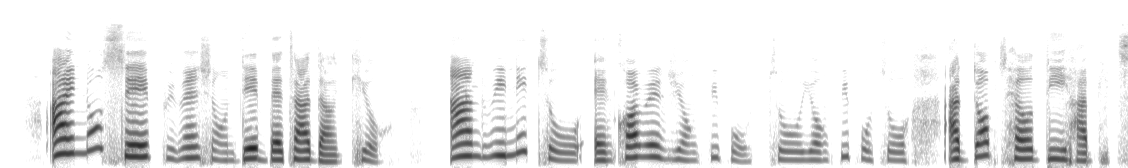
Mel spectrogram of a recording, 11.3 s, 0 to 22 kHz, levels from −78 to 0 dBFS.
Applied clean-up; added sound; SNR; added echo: none; none; none; none.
